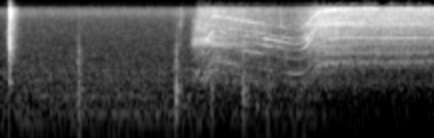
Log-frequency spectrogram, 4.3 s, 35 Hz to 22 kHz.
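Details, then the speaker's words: Makita DGA404 18V 4-inch brushless cordless grinder, returned from rental and reassembled during routine maintenance, test-run on battery. A few handling clicks, then a clean, steady high whine with no rattle or grinding. It sounds smooth and healthy. "OK，那目前声音听起来是很顺的。"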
